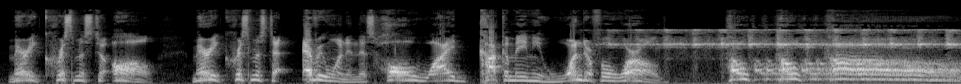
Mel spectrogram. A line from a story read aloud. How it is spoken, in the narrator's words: shouted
